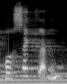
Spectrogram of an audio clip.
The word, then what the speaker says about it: cosec: Nah, ini bacanya cosec atau kalau disingkat tuh CSC x itu sama dengan CSCX cos tang X.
